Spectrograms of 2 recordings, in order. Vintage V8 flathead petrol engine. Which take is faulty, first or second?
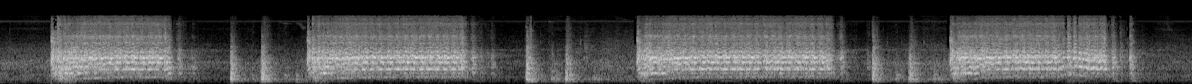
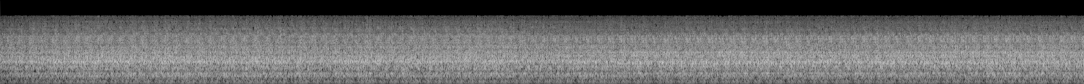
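first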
